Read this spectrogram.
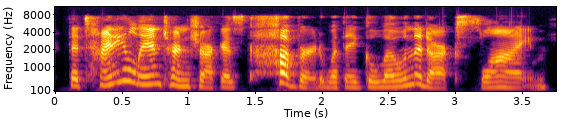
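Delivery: usual speaking voice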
